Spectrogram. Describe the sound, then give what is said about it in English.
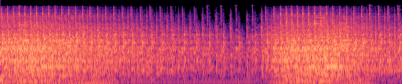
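An old sewing machine stitches a scarf made from red coyote skin with a continuous, even motor whir and low hum. The sound dips briefly near the middle and then resumes at full strength, with no voices. “sits at an old sewing machine. He's making a scarf.”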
